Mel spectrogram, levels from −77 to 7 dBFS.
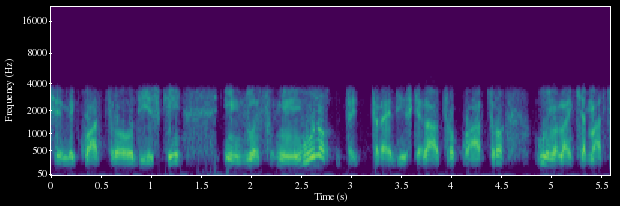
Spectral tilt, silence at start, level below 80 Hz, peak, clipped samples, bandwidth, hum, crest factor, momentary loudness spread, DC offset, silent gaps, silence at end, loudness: -6.5 dB/octave; 0 s; -70 dBFS; -4 dBFS; under 0.1%; 4 kHz; none; 16 dB; 7 LU; under 0.1%; none; 0.05 s; -21 LUFS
